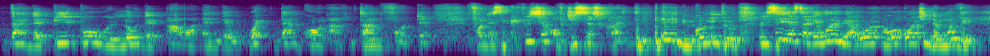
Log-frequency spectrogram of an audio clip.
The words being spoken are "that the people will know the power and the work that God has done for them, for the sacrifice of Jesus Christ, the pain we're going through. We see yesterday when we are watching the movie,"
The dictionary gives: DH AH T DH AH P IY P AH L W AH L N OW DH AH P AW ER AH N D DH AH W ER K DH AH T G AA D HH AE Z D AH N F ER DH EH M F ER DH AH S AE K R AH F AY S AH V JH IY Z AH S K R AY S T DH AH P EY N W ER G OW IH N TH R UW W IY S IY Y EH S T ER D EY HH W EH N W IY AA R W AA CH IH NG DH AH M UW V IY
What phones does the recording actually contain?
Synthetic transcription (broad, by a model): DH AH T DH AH P IY P AH L W AH L N OW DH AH P AW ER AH N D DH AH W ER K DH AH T G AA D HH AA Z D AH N F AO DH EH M F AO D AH S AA K R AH F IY SH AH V JH IY S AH S K R AY S T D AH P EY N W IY G OW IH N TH R UW W IY S IY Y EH S T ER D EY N W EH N W IY AA W W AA CH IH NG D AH M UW V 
